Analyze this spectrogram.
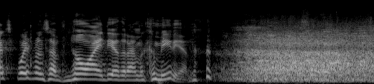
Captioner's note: laughter; chuckles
